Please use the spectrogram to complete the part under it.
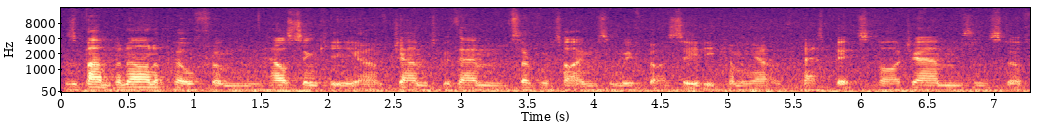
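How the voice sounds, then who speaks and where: Gravelly English musician chatting in a bar. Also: male voice, lowish voice, monotone, a little fast, hardly any pauses, distant mic, heavy background noise. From England. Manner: rambling, repeats phrases. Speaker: touring musician. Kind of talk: casual interview chat. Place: small town bar.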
